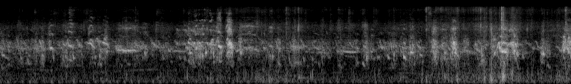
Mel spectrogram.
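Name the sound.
chickens clucking while being chased on a poultry farm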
